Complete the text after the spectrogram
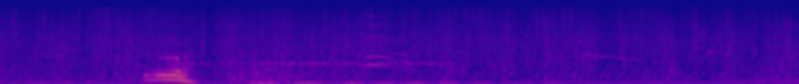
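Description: A block of ice crashes down into water with a heavy splash.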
